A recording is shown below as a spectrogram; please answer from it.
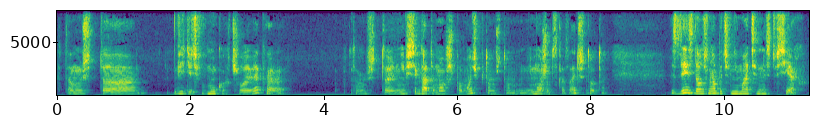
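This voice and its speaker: A young woman giving a candid personal account as a podcast guest, speaking in halting, reflective phrases. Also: lowish voice, fairly even intonation.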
